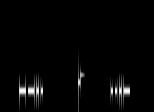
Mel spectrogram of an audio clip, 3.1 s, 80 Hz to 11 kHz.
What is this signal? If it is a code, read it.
Morse code, heard as a keyed tone, about 27 wpm, 700 Hz. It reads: Z V
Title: Single Letters - Rapid-Fire 28wpm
